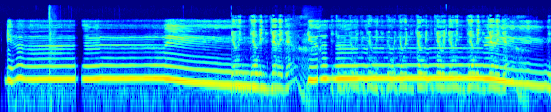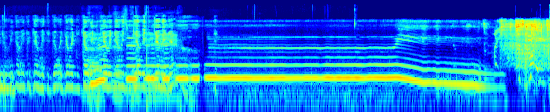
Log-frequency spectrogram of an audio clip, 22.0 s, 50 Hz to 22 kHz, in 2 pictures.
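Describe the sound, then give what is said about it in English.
A voice imitates an air raid siren, a loud, sustained wail that climbs and falls in slow pitch sweeps for over twenty seconds, broken only by brief breaths. “NERD35 air sirens go off when we're doing a show. They go,”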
